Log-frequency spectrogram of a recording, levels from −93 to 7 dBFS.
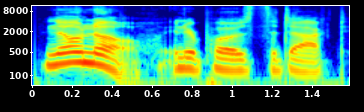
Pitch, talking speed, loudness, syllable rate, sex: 180 Hz, 190 wpm, -17 LUFS, 6.4 syllables/s, female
